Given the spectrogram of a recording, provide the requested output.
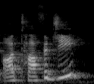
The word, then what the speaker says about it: autophagy: The pronunciation is in dispute, but I pronounce it autophagy.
